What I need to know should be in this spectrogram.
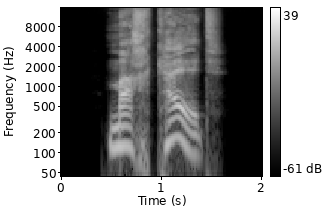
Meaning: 1. singular imperative of kaltmachen 2. first-person singular present of kaltmachen
- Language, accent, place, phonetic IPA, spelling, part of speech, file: German, Germany, Berlin, [ˌmax ˈkalt], mach kalt, verb, De-mach kalt.ogg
